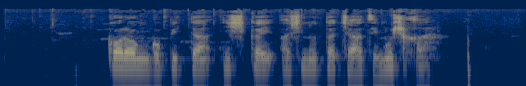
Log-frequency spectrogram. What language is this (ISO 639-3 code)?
qws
